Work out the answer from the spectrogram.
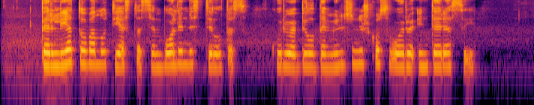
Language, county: Lithuanian, Panevėžys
